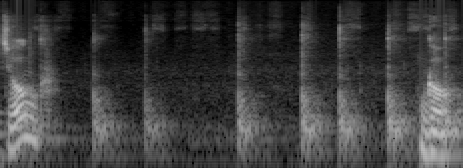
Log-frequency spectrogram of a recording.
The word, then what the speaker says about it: যজ্ঞ: দেখতো যজ্ঞ মনে রেখো আমরা জানি যে এটার আগে যদি একটা অধনি থাকে সে অ এর উচ্চারণ ও এর মত হয় এবং এটাও তোমার মাথায় রাখতে হবে যে এটা নেগেটিভ যাতে না হয় তো যোগ্য মানে তো পূজা করা এটা নেগেটিভ কিছু না তহলে এটা কি হবে এটার উচ্চারণ ওকার যুক্ত হবে যোগ গো এটা এই শব্দটা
